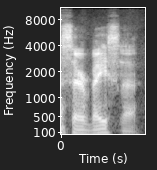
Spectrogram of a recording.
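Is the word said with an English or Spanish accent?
English. It is said with an English-speaker pronunciation. The speaker calls it wrong. "they say"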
